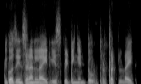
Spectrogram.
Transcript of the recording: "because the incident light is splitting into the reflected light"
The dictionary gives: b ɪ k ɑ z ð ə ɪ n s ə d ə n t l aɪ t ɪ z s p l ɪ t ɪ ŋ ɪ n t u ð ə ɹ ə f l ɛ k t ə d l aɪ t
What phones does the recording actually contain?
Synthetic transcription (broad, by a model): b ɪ k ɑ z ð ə ɪ n s ə d ə n t l aɪ t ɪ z s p ɪ t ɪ ŋ ɪ n t u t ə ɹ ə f ɛ k t l aɪ t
